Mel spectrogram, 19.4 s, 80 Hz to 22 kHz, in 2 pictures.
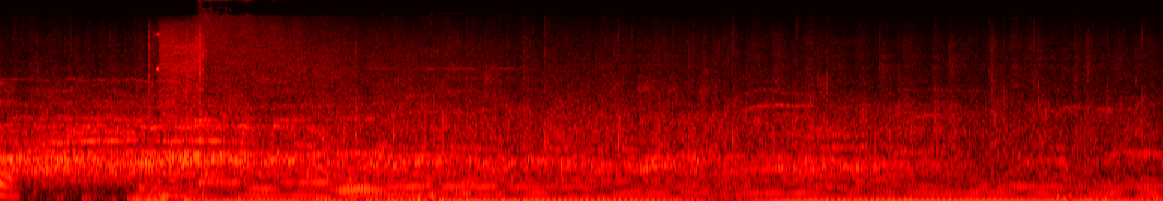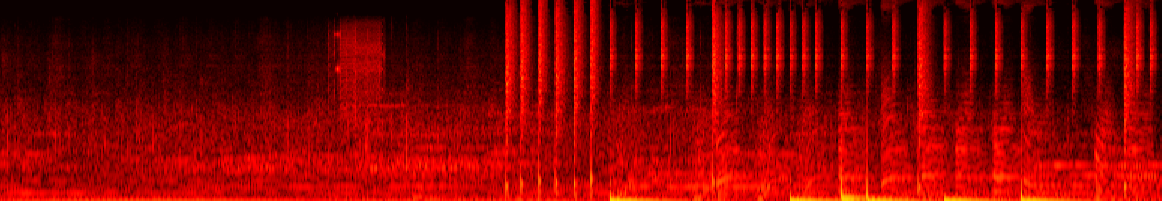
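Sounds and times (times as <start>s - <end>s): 
crowd clapping: 0.0s - 16.4s
speech: 1.0s - 1.4s
loud sustained low-pitched music: 1.2s - 9.4s, 13.9s - 19.3s.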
